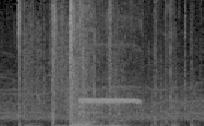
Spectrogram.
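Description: Armoured players collide with a heavy thud.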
